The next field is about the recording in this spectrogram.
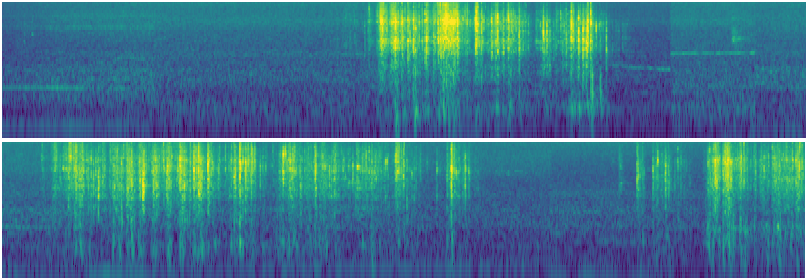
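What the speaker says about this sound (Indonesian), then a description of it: "kita goreng sisanya yang belum digoreng" Crispy rice donuts fry in hot oil, a dense crackling sizzle that swells into loud bursts several times over about sixteen seconds, with quieter steady bubbling between them.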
